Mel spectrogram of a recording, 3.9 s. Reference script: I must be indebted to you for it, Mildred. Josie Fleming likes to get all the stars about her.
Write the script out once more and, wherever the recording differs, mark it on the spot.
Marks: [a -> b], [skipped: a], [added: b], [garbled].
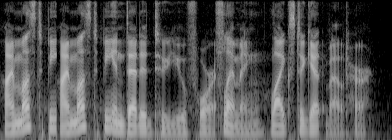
I must be [added: I must be] indebted to you for [skipped: it, Mildred. Josie] Fleming likes to get [skipped: all the stars] about her.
